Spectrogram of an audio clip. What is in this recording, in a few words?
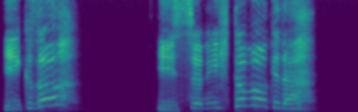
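OPERATION BEGIN Japanese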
